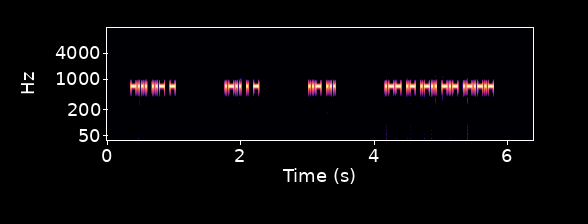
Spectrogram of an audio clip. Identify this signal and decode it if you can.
Morse code, heard as a keyed tone, about 41 wpm, 700 Hz. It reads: BUT LET US WALK.
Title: 4x Word-Spacing - Sentences from Top 300 Words - 45wpm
